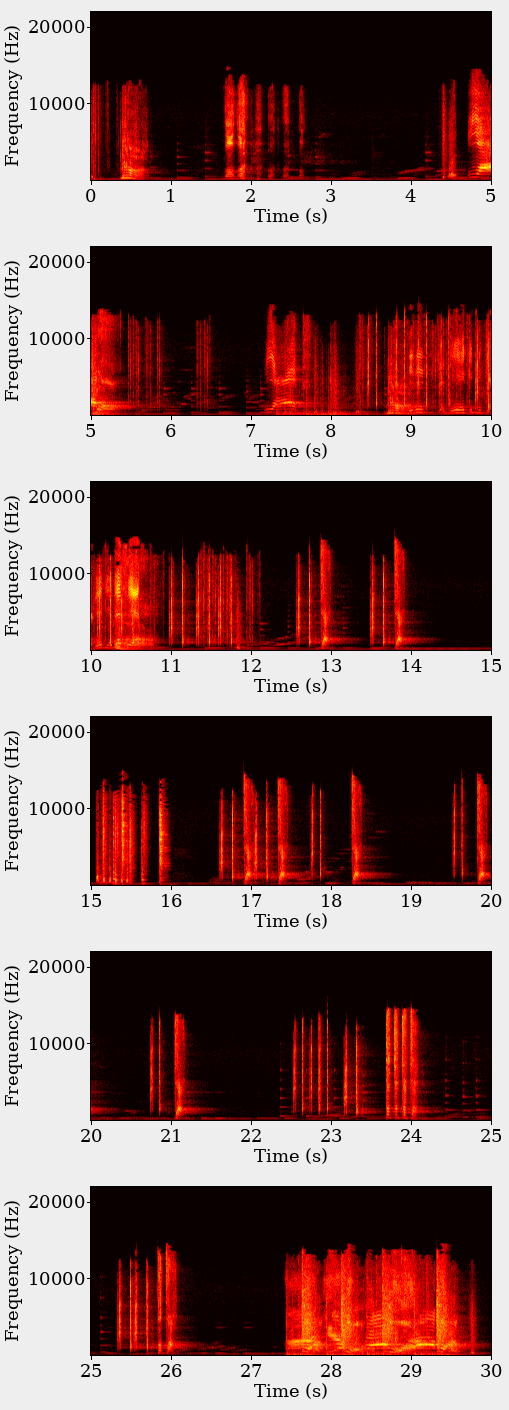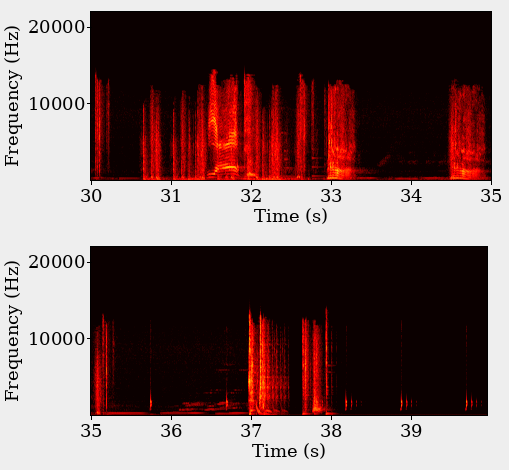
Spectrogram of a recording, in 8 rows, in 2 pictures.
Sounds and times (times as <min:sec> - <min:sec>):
Music: 0:00.0 - 0:37.4.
